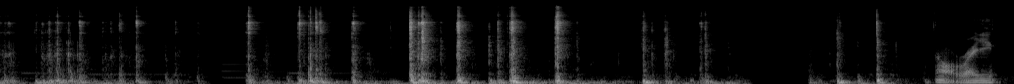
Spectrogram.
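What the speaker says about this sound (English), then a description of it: "And then I have to shuffle my 1s just to make sure that they're all shuffled back in" Game cards from the Too Many Bones board game are shuffled up close in rapid bursts of crisp, clattering riffles separated by short pauses, and a voice speaks briefly near the end.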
